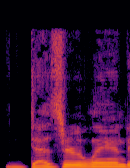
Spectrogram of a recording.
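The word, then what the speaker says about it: Dezerland: Like Deezerland, it could be too, but it's literally spelled with a Z. So it's okay. Like D-E-Z-E-R.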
